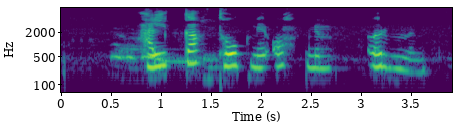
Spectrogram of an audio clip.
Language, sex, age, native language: Icelandic, female, 10, Icelandic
